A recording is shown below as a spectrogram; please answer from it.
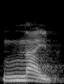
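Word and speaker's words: knife: चाकू को क्या बोलेंगे हम नाइव इसमें के साइलेंट रहेगा और नाइफ से मीनिंग शुरू होगी बोलने में और लिखने में हमारी के एन आई एफ ई नाइफ नाइफ mean चाकू इस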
